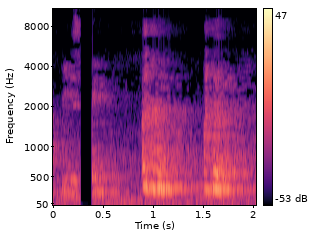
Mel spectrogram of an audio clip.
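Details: Simulated cough demonstrating proper cough etiquette, covering nose and mouth with a tissue.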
